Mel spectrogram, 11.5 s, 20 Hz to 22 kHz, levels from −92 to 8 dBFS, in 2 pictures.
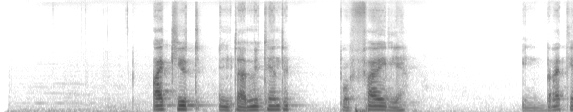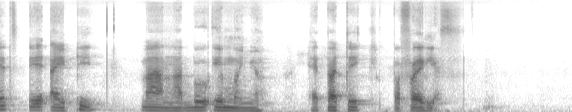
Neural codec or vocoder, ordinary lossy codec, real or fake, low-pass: codec, 44.1 kHz, 2.6 kbps, SNAC; none; fake; none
